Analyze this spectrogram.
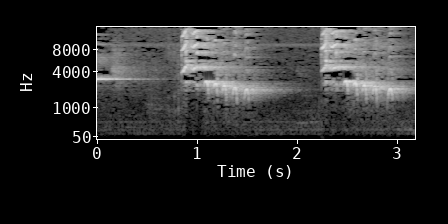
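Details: Leafbird (cucak ijo kepala kuning) song used as a lure to get other birds singing: two bright, loud phrases, each a sharp high burst sliding into a sustained warbled whistle, separated by a quiet gap.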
